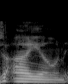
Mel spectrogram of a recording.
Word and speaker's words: aion: The noun for age is aion, A-I-O-N, alpha, iota, omega, nu. A-I is the long O, omega, aion.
